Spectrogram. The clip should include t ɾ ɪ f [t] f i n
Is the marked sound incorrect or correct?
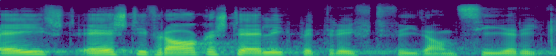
correct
